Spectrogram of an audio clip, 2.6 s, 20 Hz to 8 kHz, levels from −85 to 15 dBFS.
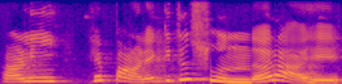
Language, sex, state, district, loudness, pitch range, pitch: Marathi, female, Maharashtra, Aurangabad, -12 LUFS, 270-390 Hz, 310 Hz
